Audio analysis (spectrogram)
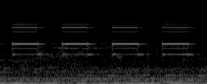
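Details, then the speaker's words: Aquaguard water purifier with red lights stuck on: repeating beeps about two per second, caused by a faulty purity sensor (light-dependent resistor), fixed by replacing it. "so as you can see the red lights are stuck there and after some seconds it will start beeping"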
